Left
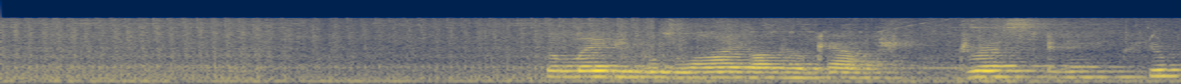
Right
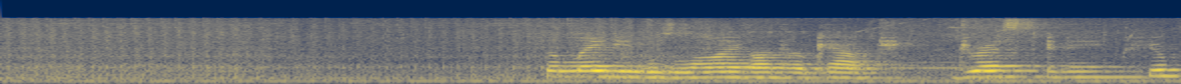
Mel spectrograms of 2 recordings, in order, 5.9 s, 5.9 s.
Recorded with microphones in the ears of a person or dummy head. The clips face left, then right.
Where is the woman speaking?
50° right (ahead or behind), 1.2 m.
